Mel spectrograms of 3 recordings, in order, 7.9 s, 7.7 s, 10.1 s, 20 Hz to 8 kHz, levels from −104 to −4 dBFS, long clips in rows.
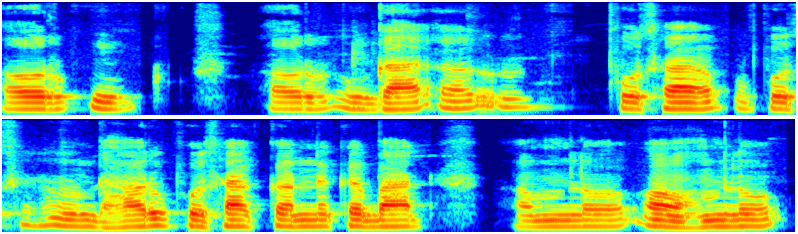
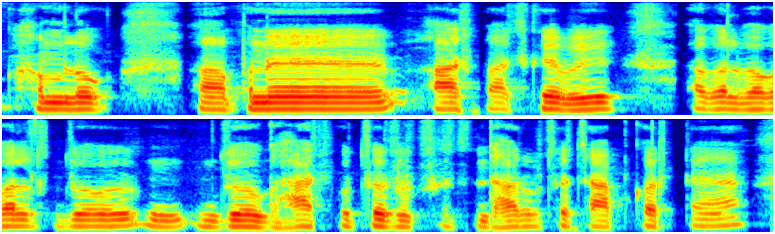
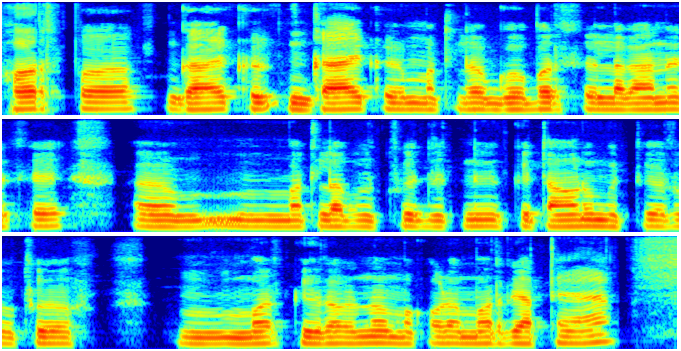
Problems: constant background noise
